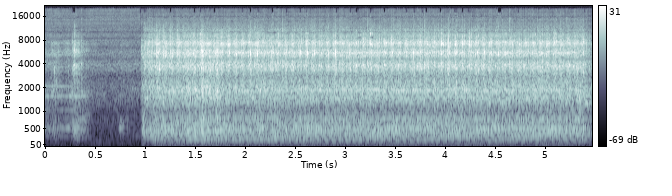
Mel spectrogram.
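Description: Sewing machine running steadily while stitching a quarter-inch seam on a quilt block, starting abruptly after a second of quieter handling noise and continuing as a loud, even whir to the end.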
